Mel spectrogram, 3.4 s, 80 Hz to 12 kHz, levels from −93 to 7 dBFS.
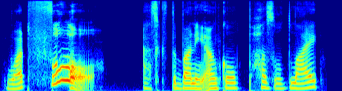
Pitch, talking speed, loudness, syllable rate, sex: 210 Hz, 140 wpm, -20 LUFS, 4.6 syllables/s, female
